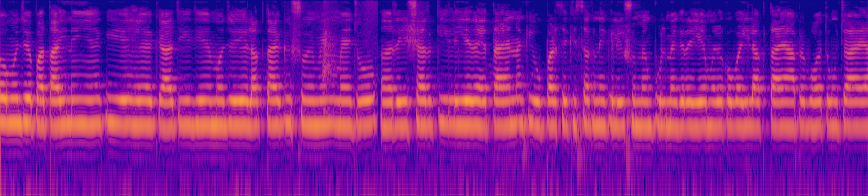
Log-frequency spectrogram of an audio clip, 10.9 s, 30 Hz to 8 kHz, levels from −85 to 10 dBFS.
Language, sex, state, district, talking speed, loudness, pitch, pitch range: Hindi, male, Chhattisgarh, Kabirdham, 255 wpm, -23 LUFS, 225 Hz, 220-230 Hz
